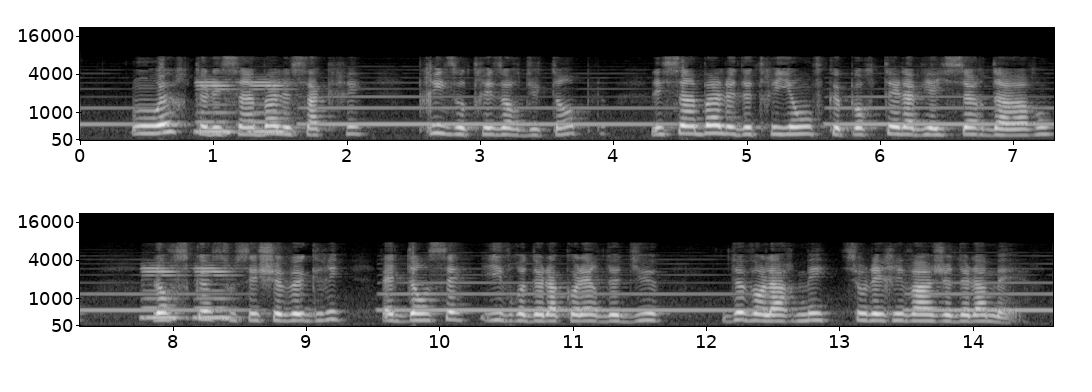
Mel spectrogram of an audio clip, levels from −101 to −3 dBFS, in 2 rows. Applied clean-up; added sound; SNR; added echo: none; Wind instrument, woodwind instrument + Vehicle horn, car horn, honking; 12 dB; none.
